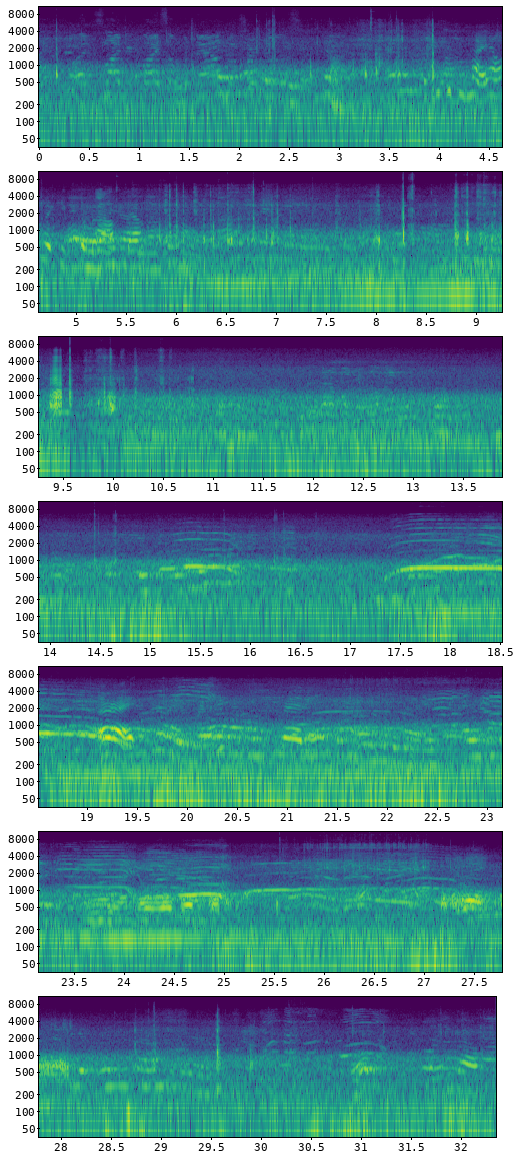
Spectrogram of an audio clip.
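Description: Indistinct voices, mostly in the second half, over a steady rushing background, with a few sharp clicks about eight to ten seconds in.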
